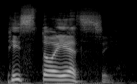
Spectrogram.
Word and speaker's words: Pistoiese: That can't be how you pronounce that. I forgot to look it up before I did that, so let's do that real quick. Pronunciation. Pistoiese. – Pistoia. – Pistoia. All right, so it's Pistoiese.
